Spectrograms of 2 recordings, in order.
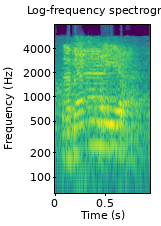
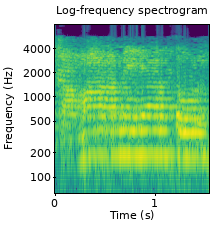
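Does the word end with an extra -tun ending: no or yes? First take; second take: no; yes. First: The word ends without a -tun ending. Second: The word ends with a -tun ending.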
